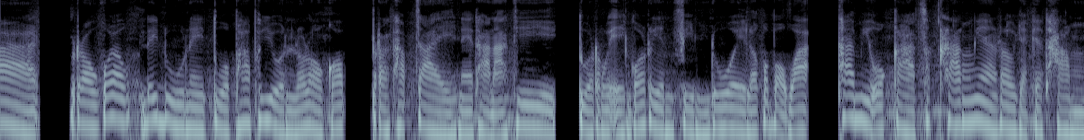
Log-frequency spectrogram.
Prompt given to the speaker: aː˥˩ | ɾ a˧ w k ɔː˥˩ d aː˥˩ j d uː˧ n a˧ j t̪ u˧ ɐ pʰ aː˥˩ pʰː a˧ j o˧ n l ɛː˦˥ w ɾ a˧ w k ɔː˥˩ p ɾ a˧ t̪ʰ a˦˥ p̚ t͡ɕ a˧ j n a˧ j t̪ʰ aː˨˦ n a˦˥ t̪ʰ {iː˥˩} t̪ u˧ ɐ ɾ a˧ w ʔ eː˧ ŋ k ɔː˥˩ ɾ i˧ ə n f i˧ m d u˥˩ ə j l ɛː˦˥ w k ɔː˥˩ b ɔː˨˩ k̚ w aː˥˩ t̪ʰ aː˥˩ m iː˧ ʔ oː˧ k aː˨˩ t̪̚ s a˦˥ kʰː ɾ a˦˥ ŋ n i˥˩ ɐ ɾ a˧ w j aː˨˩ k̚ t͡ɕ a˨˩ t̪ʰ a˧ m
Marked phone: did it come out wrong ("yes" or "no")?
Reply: no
